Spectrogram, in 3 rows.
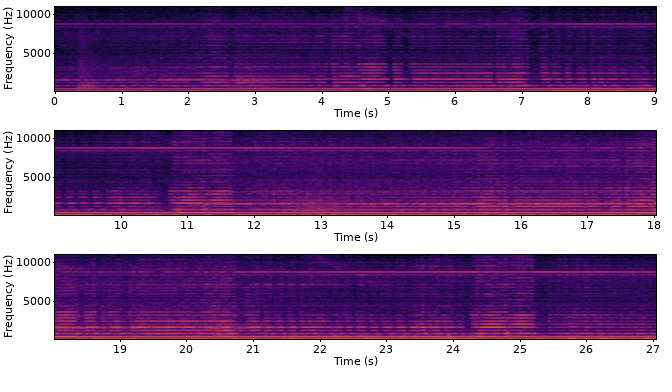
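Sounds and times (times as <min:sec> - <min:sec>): low rumble: 0:00.0 - 0:04.4, 0:11.9 - 0:15.3
cnc router spindle whine: 0:00.0 - 0:27.0.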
